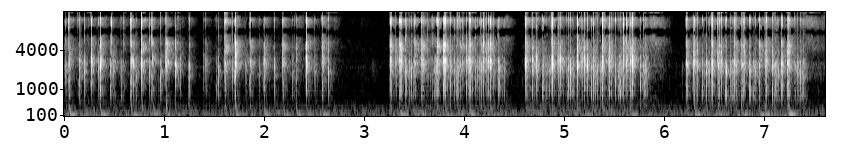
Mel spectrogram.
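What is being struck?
Plastic mechanical keyboard.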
